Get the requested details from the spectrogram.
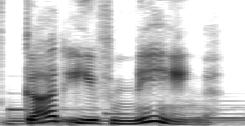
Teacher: Pronounce it as good evening. Stress the first part of evening.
